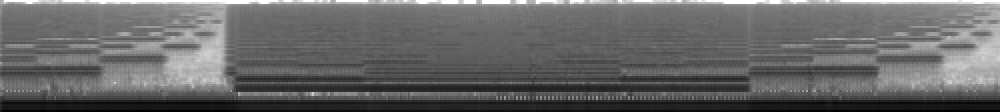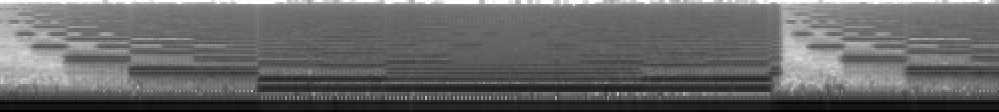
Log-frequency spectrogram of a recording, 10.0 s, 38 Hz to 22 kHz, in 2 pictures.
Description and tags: Fractal 1 10sec 50Hz
Generated from fractal image, changing set of square waves at different frequencies. 10 sec long, 50Hz pitch.
fractal, image-based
